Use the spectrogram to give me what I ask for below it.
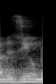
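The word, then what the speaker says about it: résumé: है कि आप अपना रिज्यूम लाएं, तो वहां पर इसका प्रोनाउंसिएशन रिज्यूम नहीं होता है, इसको बोलते हैं रिज्यूमे. रिज्यूमे, it's pronunciation is रिज्यूमे.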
